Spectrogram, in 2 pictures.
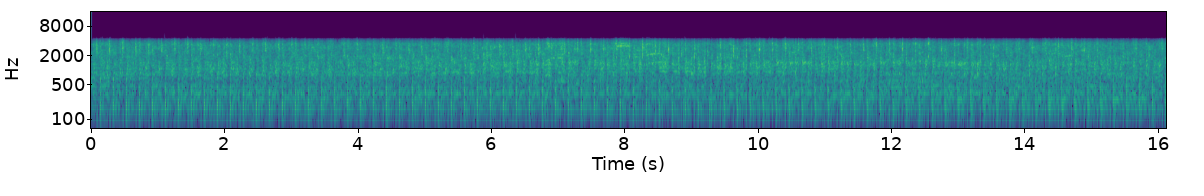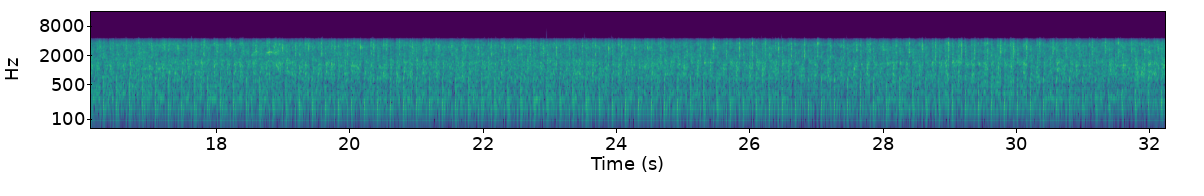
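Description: Small engine running steadily with a fast, even beat, driving the rollers and flywheel of a sugarcane juice crusher.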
